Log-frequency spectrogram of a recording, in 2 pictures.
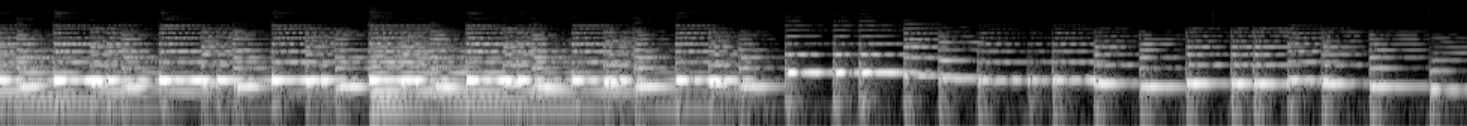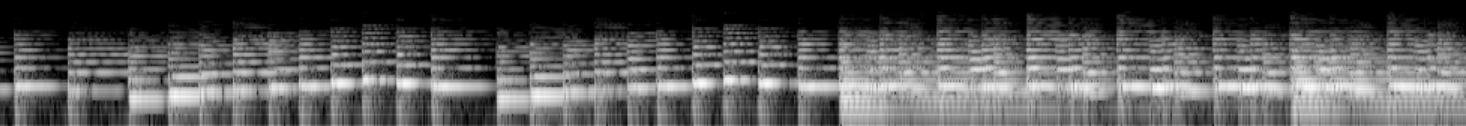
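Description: Grand piano being played: repeated chords, then a single-note melody that climbs in two rising runs in the middle, and the chords return for the last few seconds.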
